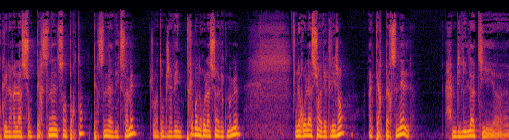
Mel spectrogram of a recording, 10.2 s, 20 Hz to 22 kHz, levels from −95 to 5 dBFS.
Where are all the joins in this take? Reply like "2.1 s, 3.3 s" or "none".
none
